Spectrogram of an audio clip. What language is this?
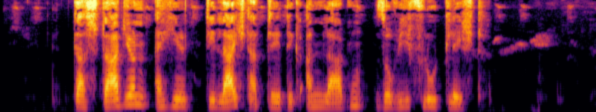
German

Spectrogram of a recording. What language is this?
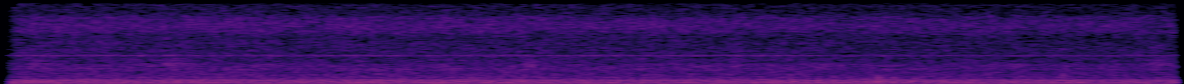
Western Frisian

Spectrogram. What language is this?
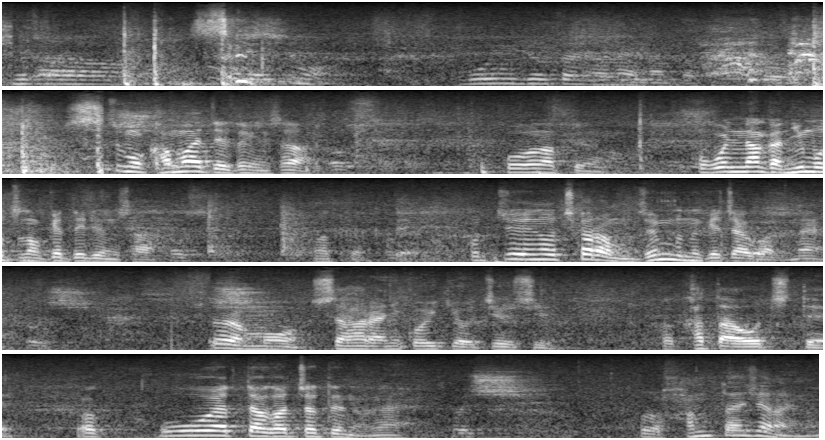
Japanese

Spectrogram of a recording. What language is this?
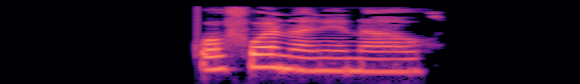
Taita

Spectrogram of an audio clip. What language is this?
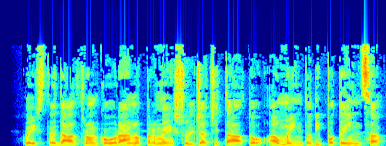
Italian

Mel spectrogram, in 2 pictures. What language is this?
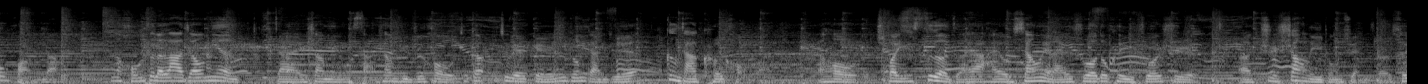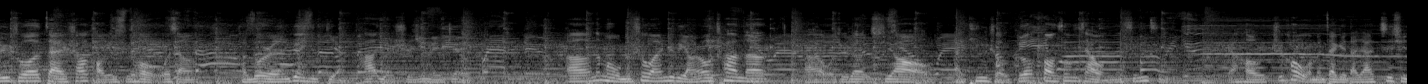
Chinese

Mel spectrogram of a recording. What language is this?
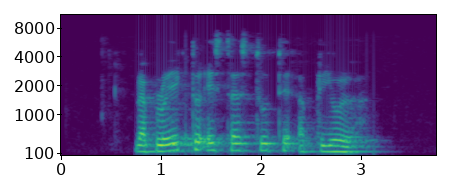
Esperanto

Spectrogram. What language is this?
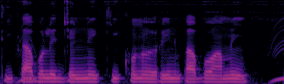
Bangla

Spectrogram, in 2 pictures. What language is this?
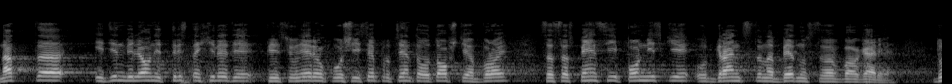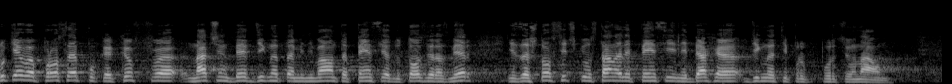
Bulgarian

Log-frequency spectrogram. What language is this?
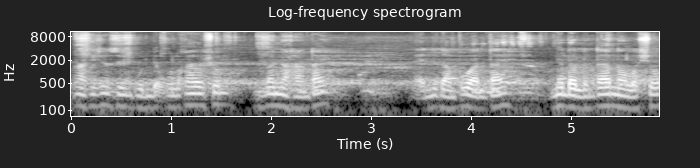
Masai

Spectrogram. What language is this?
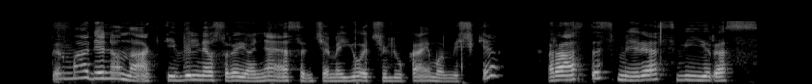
Lithuanian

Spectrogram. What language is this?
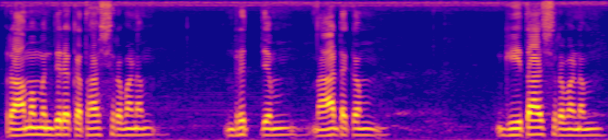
Sanskrit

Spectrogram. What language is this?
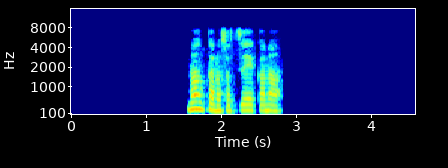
Japanese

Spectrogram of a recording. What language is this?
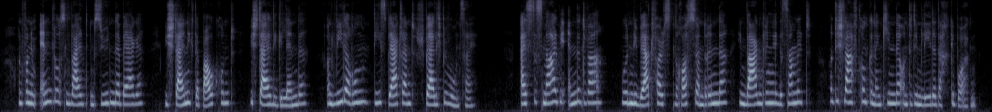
German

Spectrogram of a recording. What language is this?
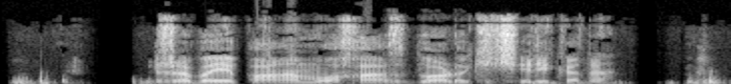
Pashto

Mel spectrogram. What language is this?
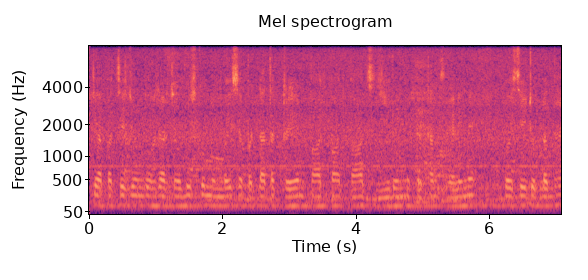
Hindi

